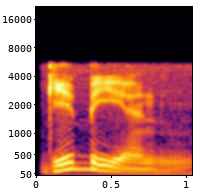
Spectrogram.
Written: Gibeon

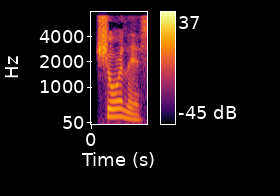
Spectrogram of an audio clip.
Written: shoreless

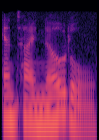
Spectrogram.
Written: antinodal

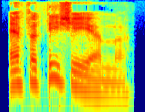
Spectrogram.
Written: amphithecium

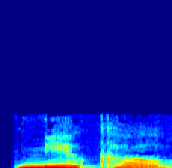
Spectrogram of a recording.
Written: muco

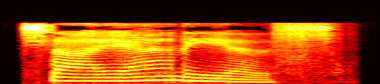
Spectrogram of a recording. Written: cyaneous

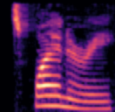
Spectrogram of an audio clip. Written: swinery

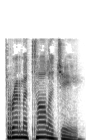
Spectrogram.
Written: thremmatology

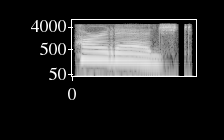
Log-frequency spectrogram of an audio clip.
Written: hard-edged

